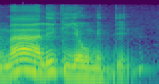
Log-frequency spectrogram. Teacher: kita akan bacanya panjang kalau riwayat Imam Hafs dari Imam Asim. Padahal secara penulisan tidak ada alif setelah mim.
